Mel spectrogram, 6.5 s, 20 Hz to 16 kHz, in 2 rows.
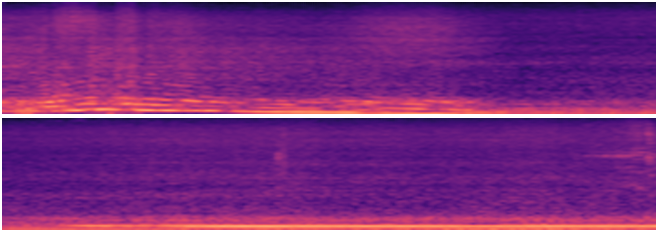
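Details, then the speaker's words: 2003 Pontiac Vibe GT after replacing the ignition coil and spark plugs and reconnecting the battery; revs drop and settle into a smooth, even idle with zero misfires across all four cylinders. "sounds better [Music] sounds much better zero misfires across all four"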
